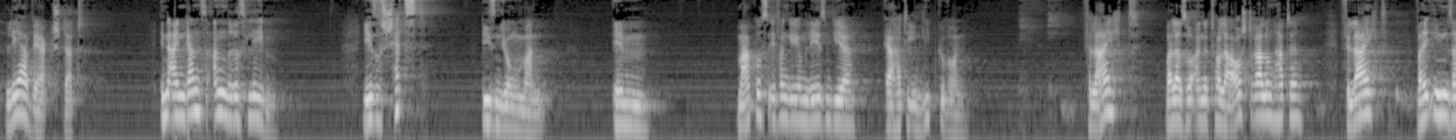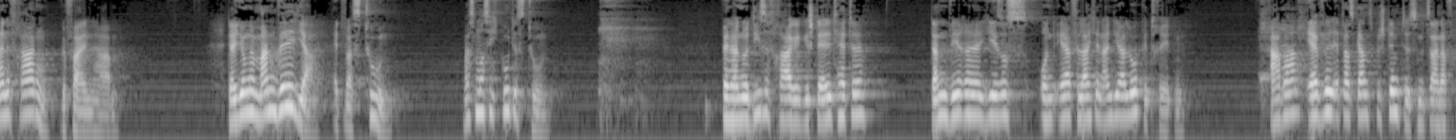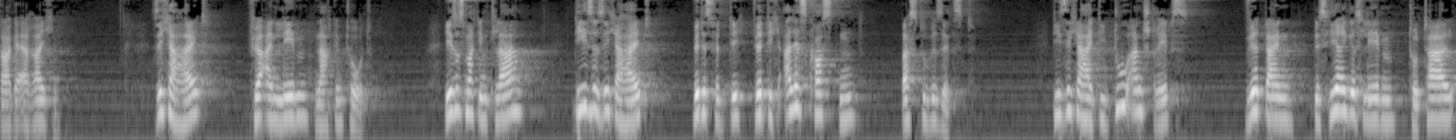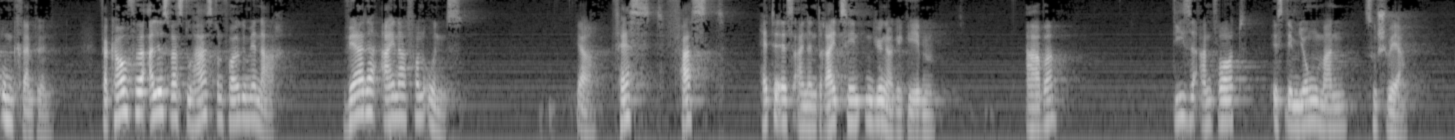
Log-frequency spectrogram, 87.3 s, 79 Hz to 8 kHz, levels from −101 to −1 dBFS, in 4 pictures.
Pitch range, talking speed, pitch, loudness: 125-180 Hz, 95 wpm, 155 Hz, -24 LUFS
